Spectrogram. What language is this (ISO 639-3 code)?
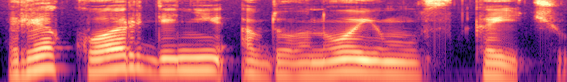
lit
